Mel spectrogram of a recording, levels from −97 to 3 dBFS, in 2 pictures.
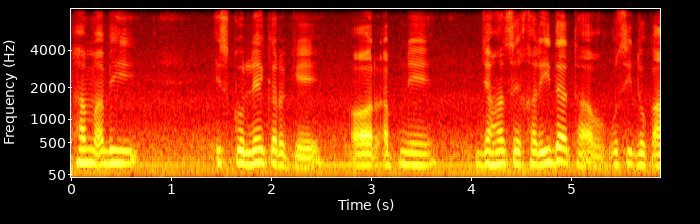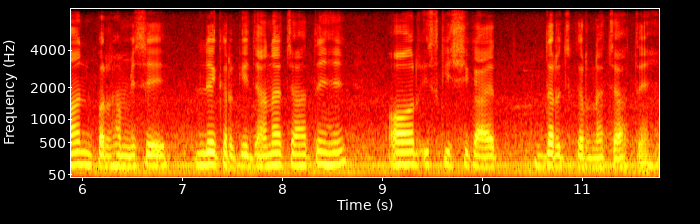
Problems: constant background noise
